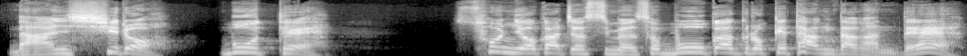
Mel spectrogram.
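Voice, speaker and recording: A woman's voice: on the high side, very animated, a little slow, pushed and bright, full character voice. A woman voicing a spiteful older mother-in-law who snaps and sneers in a radio-style story. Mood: scornful. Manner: cutting, scornful, sometimes fawning. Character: sharp-tongued older mother-in-law, favors sons.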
